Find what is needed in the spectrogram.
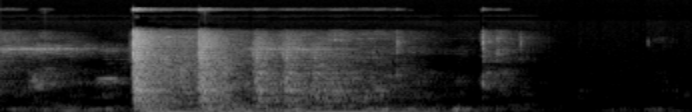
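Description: Stylus writing on a pen tablet: a sudden loud burst of scraping and clicking about a second in, lasting about two and a half seconds, then it goes quiet.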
